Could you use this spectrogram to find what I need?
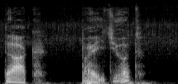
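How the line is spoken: Whispered. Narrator (Russian): произнес шепотом

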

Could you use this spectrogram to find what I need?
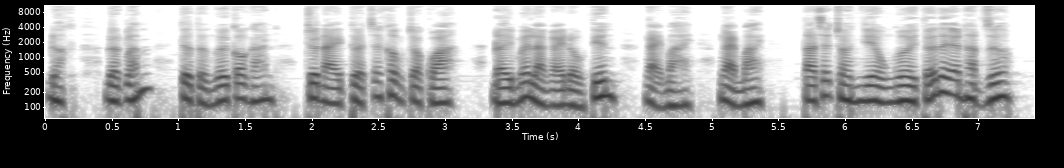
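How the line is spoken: Panting, through gritted teeth. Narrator (Vietnamese): Thái Du thở hổn hển nghiến răng nói

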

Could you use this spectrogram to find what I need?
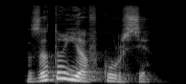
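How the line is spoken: Amused snort. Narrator (Russian): хмыкнул Хантер

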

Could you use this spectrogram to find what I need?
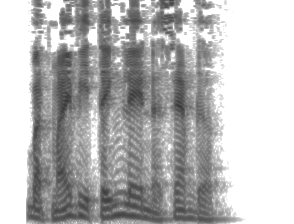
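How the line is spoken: Dry, mirthless laugh. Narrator (Vietnamese): Lục Đại Xuân ... cười nhạt một tiếng rồi nói

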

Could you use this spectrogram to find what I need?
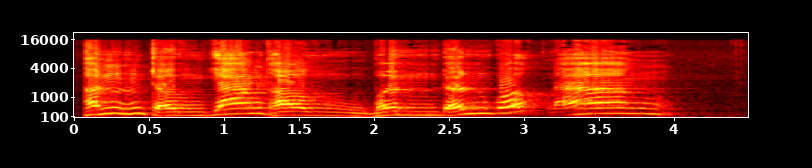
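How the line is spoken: Excited crowd cheering. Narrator (Vietnamese): Chư quân phấn khởi reo hò, nhao nhao hò hét phấn khích

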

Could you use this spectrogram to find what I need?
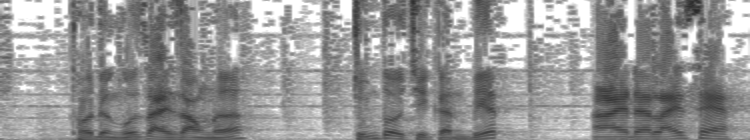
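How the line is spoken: Man shouting loudly. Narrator (Vietnamese): Một người đàn ông quát tướng lên

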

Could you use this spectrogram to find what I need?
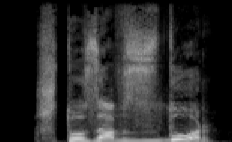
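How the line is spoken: Loud. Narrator (Russian): громко сказала Алиса

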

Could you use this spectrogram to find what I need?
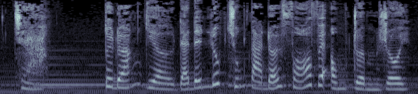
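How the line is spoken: Sighing. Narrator (Vietnamese): Frodo thở dài nói

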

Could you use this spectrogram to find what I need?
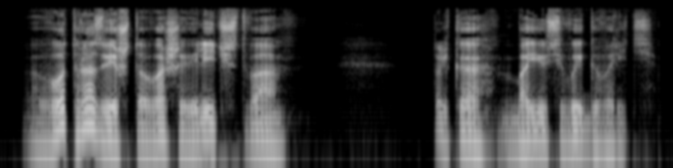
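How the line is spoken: Hesitant timid speech. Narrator (Russian): Иван Никитич сказал нерешительно и даже робко

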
